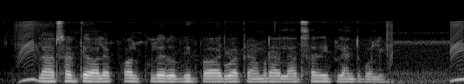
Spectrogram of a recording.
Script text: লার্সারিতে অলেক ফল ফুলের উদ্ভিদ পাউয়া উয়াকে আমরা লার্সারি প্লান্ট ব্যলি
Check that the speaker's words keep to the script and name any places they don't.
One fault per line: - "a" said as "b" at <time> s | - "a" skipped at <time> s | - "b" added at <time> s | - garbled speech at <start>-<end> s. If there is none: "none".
none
